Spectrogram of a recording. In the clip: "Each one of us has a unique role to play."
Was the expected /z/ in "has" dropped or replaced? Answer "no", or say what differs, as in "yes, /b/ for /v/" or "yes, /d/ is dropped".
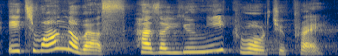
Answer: no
